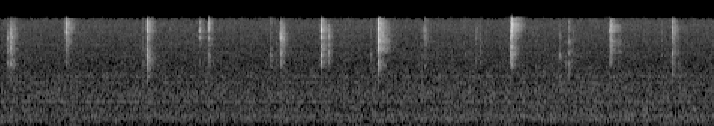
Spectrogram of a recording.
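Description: A thin metal blade cuts crosshatch lines into the surface of an orange and white striped solid soap bar held in hand. Thirteen short, crisp, bright clicks and scrapes stand out over a quiet hiss, each dying away almost at once.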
